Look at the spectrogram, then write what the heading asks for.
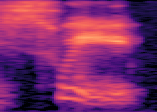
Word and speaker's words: Suite: And it's spelled S-U-I-T-E, sweet, like not S-W-E-E-T.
